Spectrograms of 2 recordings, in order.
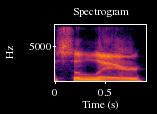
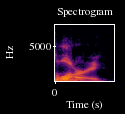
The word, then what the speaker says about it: Solari: I do believe we have Soler. Soler, that's how you pronounce that, correct? It's actually Solar E. So I am Solari, like Volari, like the old Italian song.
